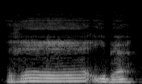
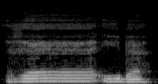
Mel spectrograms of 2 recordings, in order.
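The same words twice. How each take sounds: First: The alif vowel is light and thin. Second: The alif vowel is light and thin.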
